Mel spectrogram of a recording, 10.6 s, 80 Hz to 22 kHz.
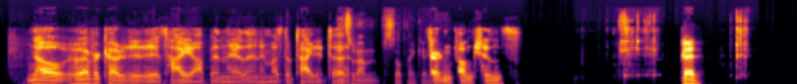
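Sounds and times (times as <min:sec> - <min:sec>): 
speech: 0:00.4 - 0:07.0, 0:08.2 - 0:10.0
ice clinking against bottom of cup: 0:08.3 - 0:08.8.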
